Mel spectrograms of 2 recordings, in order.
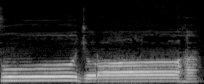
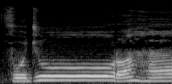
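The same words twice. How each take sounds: First: The first syllable is drawn out, not the second. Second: The second syllable is drawn out, not the first. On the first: The speaker calls it wrong. "ফুয়ে টান নেই টান দিচ্ছি, জুয়ে টান আছে টান দিচ্ছি না" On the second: The speaker calls it right. "এতটা টান"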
